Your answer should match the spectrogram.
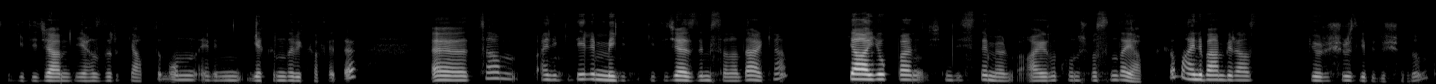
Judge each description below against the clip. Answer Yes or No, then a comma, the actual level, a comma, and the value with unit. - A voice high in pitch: Yes, high, 195 Hz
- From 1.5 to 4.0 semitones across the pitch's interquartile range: Yes, average, 3.1 semitones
